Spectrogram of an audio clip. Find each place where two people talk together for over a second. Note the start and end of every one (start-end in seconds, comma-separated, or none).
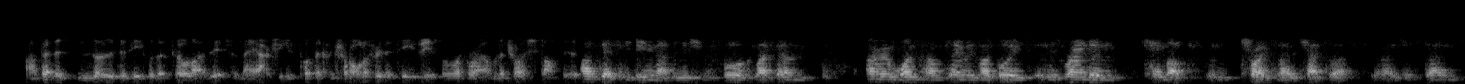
none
